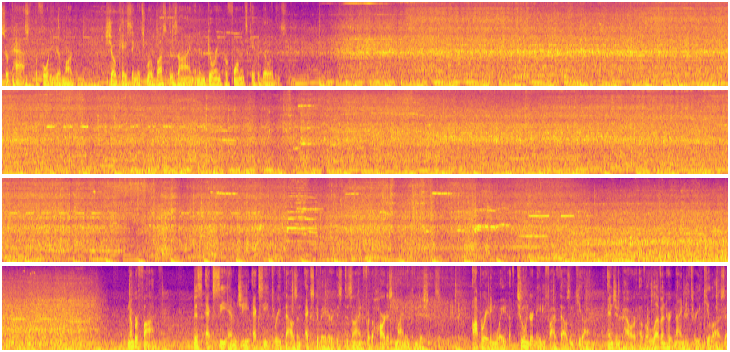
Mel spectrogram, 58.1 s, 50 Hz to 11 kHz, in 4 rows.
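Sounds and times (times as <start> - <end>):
heavy machinery running: 0.0 - 58.0
warning alarm beeps: 0.6 - 5.6, 14.2 - 20.9, 28.2 - 36.9, 37.5 - 40.8
short high tones: 0.7 - 5.8, 13.8 - 23.8, 26.5 - 45.4.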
